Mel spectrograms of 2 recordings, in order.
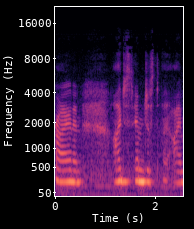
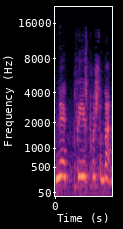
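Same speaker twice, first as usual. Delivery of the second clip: high, urgent plea through tears retold; begging; 6 semitones higher, 4 dB louder than usual. Mother pleading with toddler locked in car, begging. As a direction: re-enact a desperate parent's plea. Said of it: "I'm, like, begging him".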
